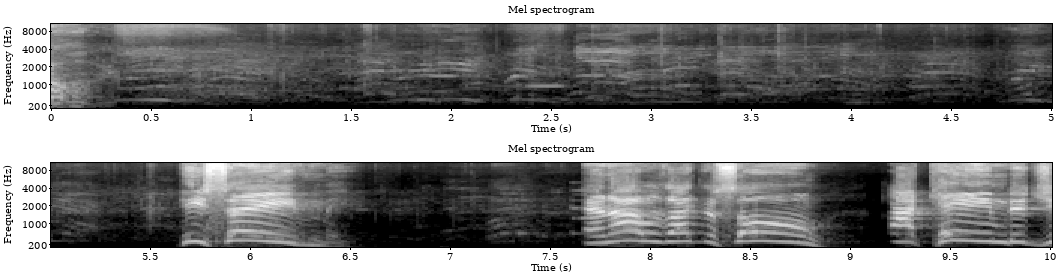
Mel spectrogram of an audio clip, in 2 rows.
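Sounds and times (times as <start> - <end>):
congregation calling out responses: 0.0 - 9.8.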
